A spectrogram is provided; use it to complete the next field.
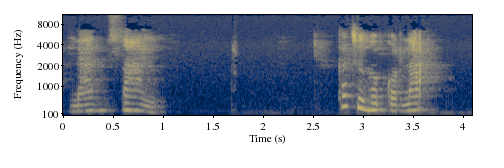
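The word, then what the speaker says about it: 何: Ví dụ, Teresa chẳng qua nan sai desu ka? Thì sai là hậu tố chỉ cách đếm tuổi, cho nên chúng ta không được nói là nani sai, mà phải nói là nan sai.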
